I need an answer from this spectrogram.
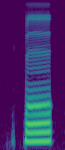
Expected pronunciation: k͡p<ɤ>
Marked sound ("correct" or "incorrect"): incorrect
